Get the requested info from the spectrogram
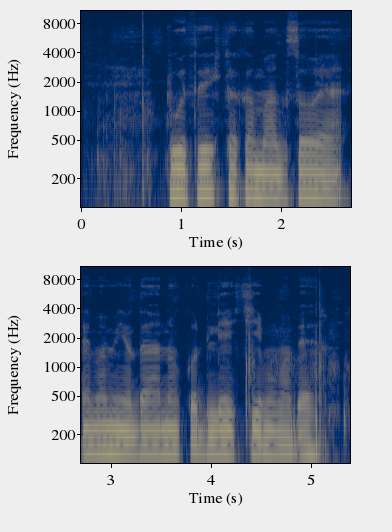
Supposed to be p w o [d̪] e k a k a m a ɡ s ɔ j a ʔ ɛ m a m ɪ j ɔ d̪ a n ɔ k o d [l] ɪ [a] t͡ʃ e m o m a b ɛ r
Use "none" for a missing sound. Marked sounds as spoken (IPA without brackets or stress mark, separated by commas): t̪, l, e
